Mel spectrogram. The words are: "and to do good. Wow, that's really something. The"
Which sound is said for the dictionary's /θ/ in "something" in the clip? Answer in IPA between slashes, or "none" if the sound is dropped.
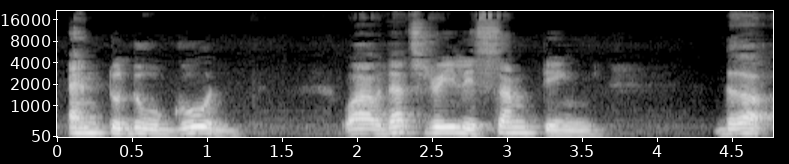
/t/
